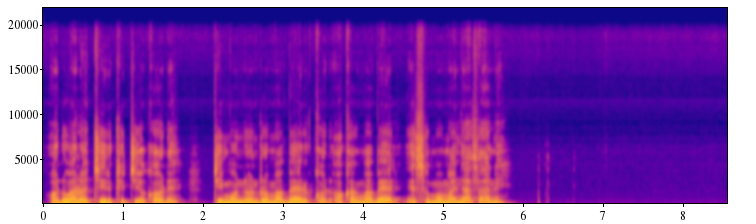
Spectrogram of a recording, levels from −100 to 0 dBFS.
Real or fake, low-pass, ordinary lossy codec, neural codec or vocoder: fake; 19.8 kHz; none; vocoder, 44.1 kHz, 128 mel bands, Pupu-Vocoder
